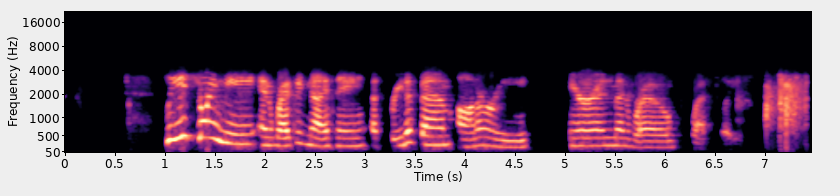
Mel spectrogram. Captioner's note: applause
